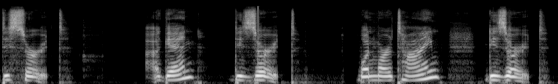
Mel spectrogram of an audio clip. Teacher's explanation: So the stress should be on the second syllable.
